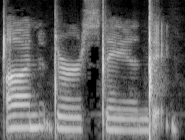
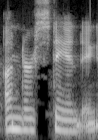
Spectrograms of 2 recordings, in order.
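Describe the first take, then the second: First: "Understanding" slow, in four even beats, UN, DER, STAND, ING; syllable by syllable. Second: Said in the usual way. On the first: Shown as a demonstration. Teacher claps to see if it has four, "Understanding" slowly split by syllable. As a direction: clap out "Understanding" one syllable at a time. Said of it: "gonna clap to see if it has four". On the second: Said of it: "and the word understanding".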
